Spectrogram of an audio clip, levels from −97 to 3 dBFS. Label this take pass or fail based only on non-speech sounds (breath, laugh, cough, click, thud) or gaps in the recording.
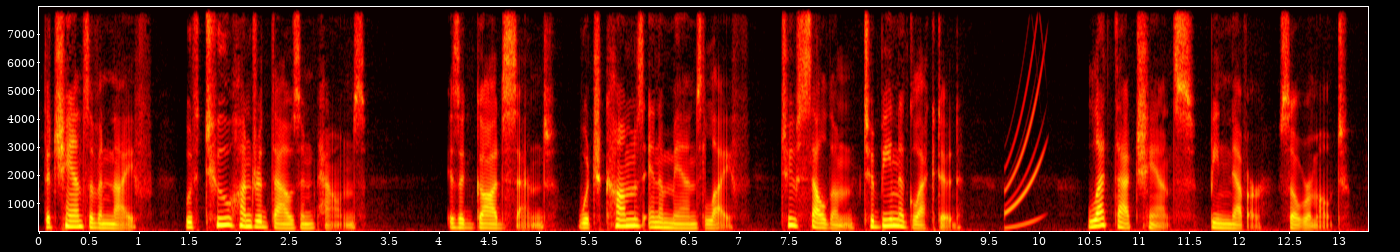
fail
